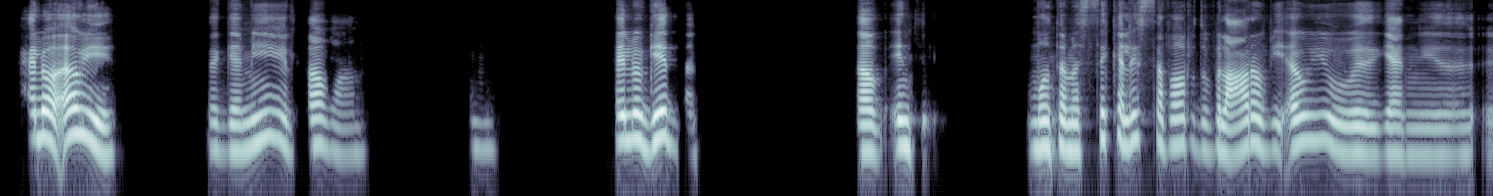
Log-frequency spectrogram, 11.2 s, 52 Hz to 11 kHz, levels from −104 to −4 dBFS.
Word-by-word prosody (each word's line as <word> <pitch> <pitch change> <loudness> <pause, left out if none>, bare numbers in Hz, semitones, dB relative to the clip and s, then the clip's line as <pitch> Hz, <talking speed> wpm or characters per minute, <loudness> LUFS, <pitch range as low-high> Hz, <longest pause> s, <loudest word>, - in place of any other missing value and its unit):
حلو 250 +1 +3
أوي 225 -9 +5 0.7
ده 190 - -8
جميل 200 +5 -3
طبعًا 175 -5 -4 0.8
إمم 190 -1 -20 0.9
حلو 235 +1 +5
جدًا. 225 -5 +2 1.2
طبَ 180 -2 +2
أنتِ 205 0 +1 0.8
متمسكة 200 +3 0
لسّة 230 +1 -2
برضه 210 -1 -4
بالعربي 190 +2 0
أوي 235 +2 -2
ويعني 165 -3 -4
آآ 165 +1 -13
195 Hz, 90 wpm, -21 LUFS, 175-220 Hz, 1.2 s, أوي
